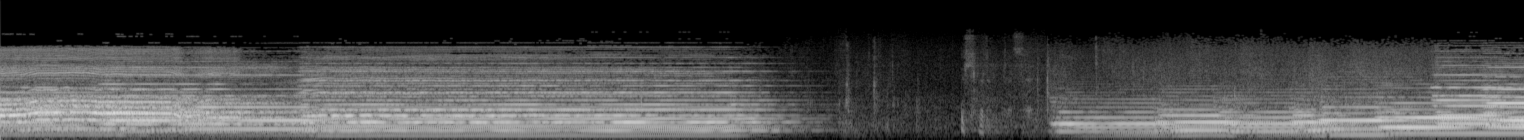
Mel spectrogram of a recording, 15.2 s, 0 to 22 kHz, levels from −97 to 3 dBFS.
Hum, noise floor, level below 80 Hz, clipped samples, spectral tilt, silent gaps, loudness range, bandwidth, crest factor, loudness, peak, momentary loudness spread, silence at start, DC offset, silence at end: none; -63 dBFS; -68 dBFS; under 0.1%; -5 dB/octave; none; 15 LU; 9.4 kHz; 18 dB; -21 LUFS; -4 dBFS; 12 LU; 0 s; under 0.1%; 0 s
